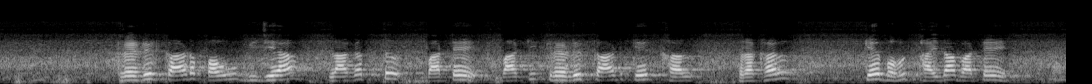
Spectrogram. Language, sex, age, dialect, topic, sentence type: Bhojpuri, male, 60-100, Northern, banking, statement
